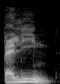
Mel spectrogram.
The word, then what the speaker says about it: Berlin: Und Berlin, wenn du das achtest, betonen wir hinten.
